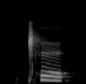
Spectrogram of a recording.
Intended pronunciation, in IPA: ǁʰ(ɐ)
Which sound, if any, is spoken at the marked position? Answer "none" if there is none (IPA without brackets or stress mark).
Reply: ə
